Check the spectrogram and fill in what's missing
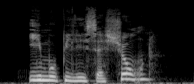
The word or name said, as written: immobilisation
